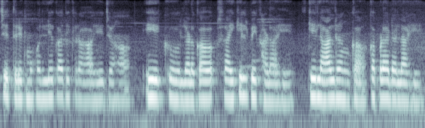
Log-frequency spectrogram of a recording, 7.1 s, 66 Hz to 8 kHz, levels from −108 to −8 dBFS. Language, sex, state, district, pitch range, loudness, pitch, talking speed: Hindi, female, Bihar, Gopalganj, 185-200 Hz, -18 LUFS, 190 Hz, 180 wpm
